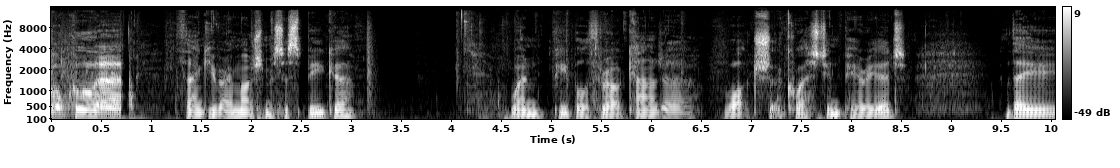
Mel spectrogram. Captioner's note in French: voix de l'interprète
